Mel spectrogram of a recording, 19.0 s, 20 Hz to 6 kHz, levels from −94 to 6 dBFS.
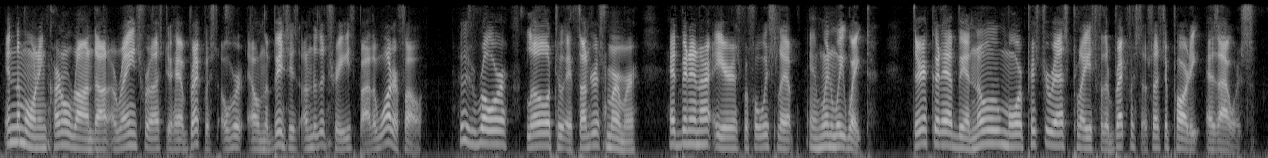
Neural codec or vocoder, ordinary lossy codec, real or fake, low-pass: none; AAC, 48 kbps; real; 5.4 kHz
